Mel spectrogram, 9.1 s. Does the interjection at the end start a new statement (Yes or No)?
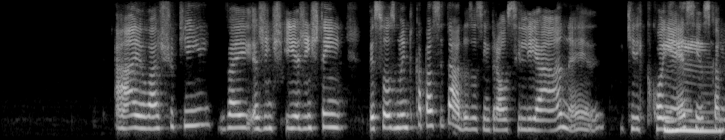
Yes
